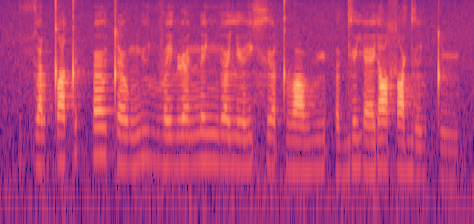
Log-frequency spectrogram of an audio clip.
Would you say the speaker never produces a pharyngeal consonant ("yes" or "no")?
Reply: yes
